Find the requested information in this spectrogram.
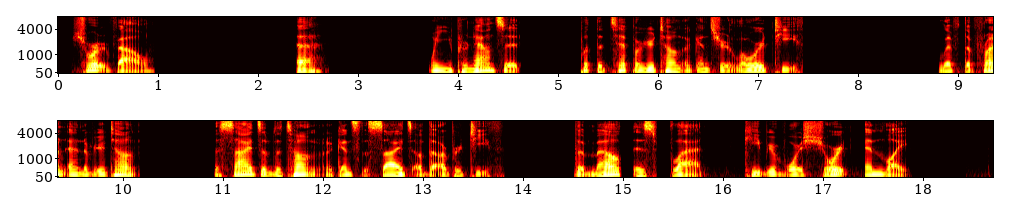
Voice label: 外籍英男 音标讲解

